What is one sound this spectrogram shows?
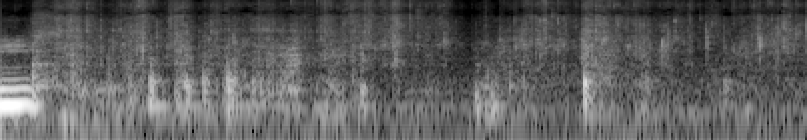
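A cardboard box flap scrapes open.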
